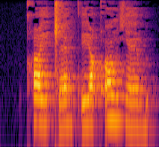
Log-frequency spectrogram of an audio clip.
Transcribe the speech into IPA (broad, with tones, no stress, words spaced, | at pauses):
qʰeː˥ɡ͡ǁæ˥n tʼeː˧qʼũː˥˧ɕɛ̃˧b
